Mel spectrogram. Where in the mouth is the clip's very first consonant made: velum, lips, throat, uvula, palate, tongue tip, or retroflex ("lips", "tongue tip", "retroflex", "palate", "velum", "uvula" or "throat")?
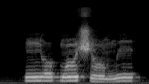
palate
